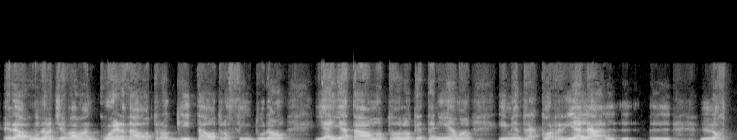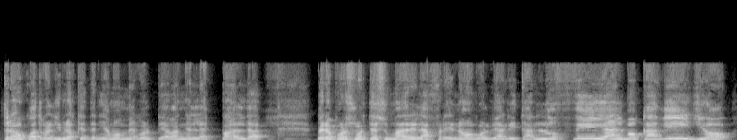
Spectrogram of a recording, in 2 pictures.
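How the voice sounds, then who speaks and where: Man, middle-aged, storyteller, high-pitched, playful, comic, theatrical. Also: a little fast. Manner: playful, humorous, with theatrical shouted exclamations. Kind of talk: live oral storytelling.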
